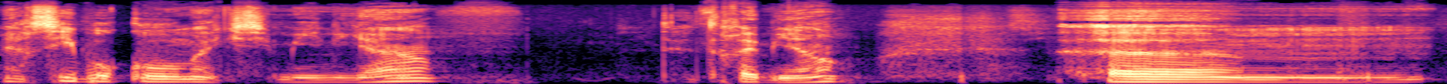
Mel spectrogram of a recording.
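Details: Adult man speaking French; normal voice.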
